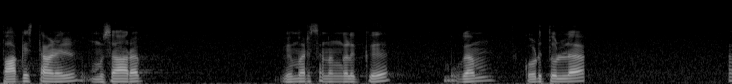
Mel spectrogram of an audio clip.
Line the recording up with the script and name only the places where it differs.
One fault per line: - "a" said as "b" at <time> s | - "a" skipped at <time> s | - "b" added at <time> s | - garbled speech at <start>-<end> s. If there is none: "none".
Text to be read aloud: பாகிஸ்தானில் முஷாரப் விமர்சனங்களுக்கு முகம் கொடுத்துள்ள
none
